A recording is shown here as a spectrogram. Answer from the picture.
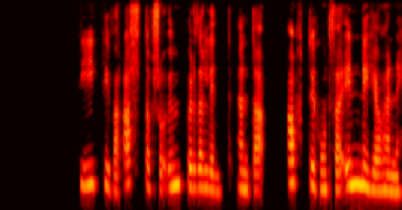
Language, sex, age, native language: Icelandic, female, 30-39, Icelandic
